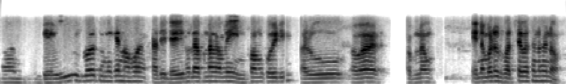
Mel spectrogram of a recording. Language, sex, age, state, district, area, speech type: Assamese, male, 18-30, Assam, Charaideo, urban, conversation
